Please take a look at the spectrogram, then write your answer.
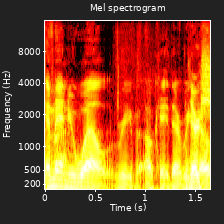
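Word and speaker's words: Emmanuelle Riva: Uh Emanuel Reva. Emanuel Reva.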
